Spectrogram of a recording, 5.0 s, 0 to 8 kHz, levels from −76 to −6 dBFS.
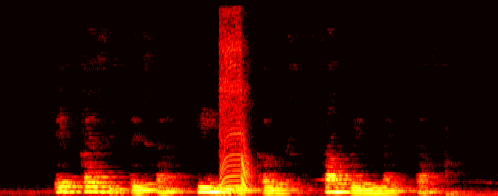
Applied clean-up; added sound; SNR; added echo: none; Drill; 8 dB; reverberation time 0.9 s.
